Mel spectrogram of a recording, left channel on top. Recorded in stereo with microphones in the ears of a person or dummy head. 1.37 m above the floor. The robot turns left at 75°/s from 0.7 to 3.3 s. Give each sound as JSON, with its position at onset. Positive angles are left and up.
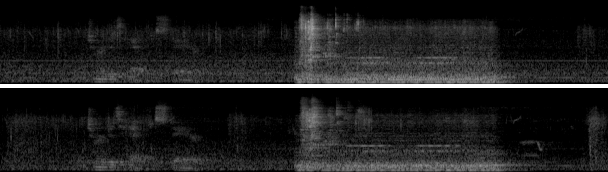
{"t": 0.8, "sound": "a man speaking", "azimuth_deg": -15, "distance_m": 1.5}
{"t": 2.9, "sound": "a splash", "side_deg": 50, "distance_m": 0.6}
